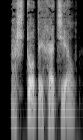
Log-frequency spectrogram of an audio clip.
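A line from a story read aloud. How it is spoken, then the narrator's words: Snapping back. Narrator (Russian): огрызнулся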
